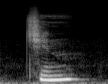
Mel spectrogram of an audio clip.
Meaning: 1. action, act, deed 2. feat
- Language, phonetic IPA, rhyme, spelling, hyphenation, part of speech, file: Czech, [ˈt͡ʃɪn], -ɪn, čin, čin, noun, Cs-čin.ogg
